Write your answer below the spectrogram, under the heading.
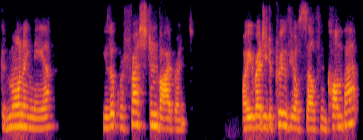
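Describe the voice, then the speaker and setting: A woman acts out a dignified leader presiding over warrior rites. She declaims formally in a medium-pitched voice for a radio drama. The recording is a little dull and lo-fi. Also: normal speed, a bit bright, lightly acted. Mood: composed. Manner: ceremonial, declamatory. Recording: slightly dull, lo-fi sound.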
